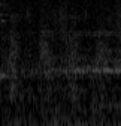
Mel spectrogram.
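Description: The dog companion in the video game Metal Gear Solid V: The Phantom Pain pants softly and steadily for about a second, a faint breathy rasp under a noisy game background.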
